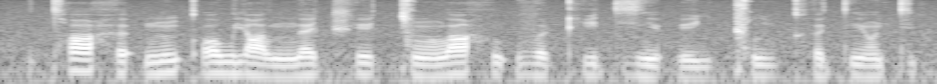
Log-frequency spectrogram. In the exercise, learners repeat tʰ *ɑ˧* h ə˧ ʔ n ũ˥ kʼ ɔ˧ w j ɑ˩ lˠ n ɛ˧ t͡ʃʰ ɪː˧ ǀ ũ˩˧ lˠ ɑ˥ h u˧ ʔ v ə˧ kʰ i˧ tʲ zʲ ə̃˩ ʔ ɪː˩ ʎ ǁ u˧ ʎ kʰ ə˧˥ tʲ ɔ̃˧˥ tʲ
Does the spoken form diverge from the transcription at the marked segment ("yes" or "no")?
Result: yes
